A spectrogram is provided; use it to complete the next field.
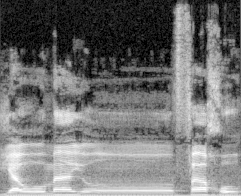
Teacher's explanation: خا حروف مستعلیہ میں سے ہے اور یہاں پر تفخیم کا تیسرا درجہ ہے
